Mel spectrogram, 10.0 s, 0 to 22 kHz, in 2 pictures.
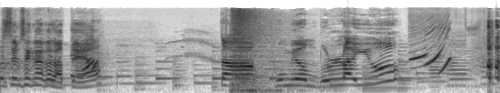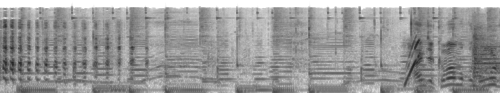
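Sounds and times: upbeat music with bass: 5.2 - 10.0.

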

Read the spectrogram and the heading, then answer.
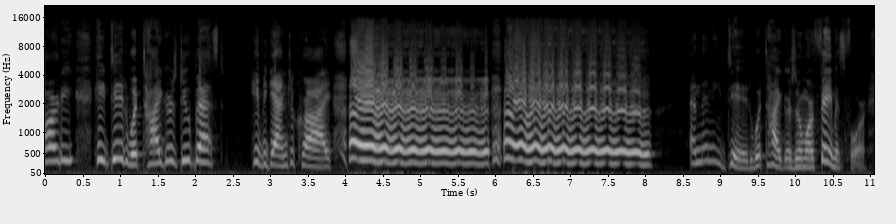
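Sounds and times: woman mimicking tiger cries: 4.0 - 8.2.

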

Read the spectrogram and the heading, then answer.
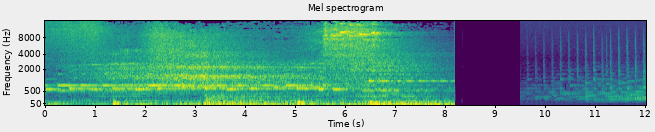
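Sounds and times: held steady music tones: 0.0 - 8.2
deep low hits: 0.1 - 8.0.

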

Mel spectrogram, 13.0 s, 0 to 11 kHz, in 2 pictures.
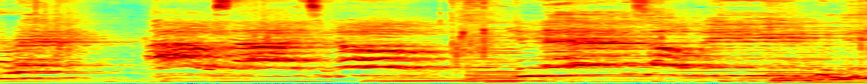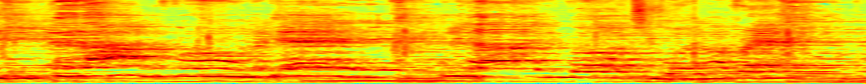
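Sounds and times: acoustic guitar: 0.0 - 13.0
crowd singing pop ballad: 0.0 - 13.0.

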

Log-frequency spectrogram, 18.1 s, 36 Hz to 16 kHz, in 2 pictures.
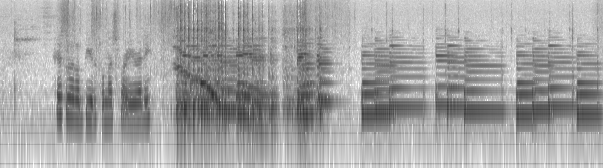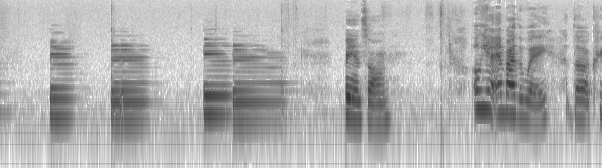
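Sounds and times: electronic keyboard piano notes: 2.6 - 9.2, 9.8 - 11.5, 12.1 - 13.5.

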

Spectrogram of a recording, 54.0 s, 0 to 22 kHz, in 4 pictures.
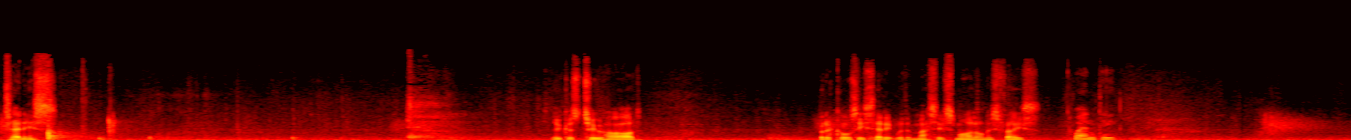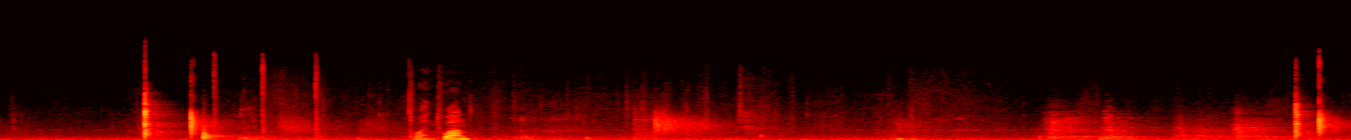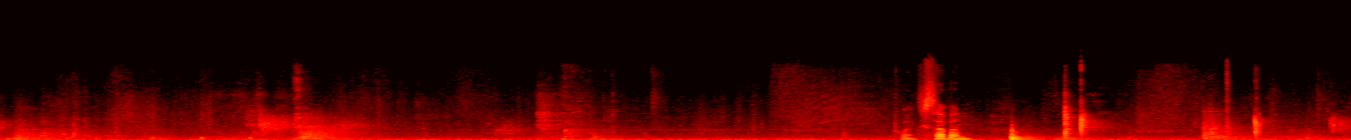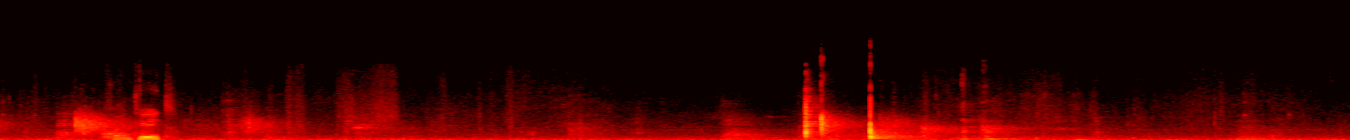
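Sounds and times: balls clacking together: 0.0 - 5.0, 14.8 - 17.7, 18.6 - 22.8, 23.9 - 31.3, 37.1 - 43.6, 47.7 - 52.0
snooker balls colliding: 14.8 - 17.3, 19.7 - 20.9, 25.4 - 28.4, 37.1 - 41.7, 48.5 - 51.0.

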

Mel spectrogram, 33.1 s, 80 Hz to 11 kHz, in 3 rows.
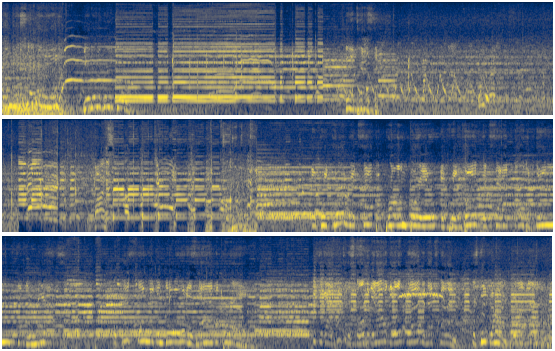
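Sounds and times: people cheering and shouting: 0.0 - 2.6, 5.5 - 16.5, 28.3 - 32.8
car horns honking: 0.0 - 33.0.

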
